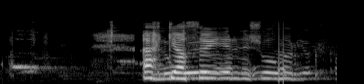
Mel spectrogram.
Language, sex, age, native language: Icelandic, male, 11, Icelandic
